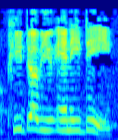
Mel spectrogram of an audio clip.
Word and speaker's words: Pwned: But we pronounce it Pwned, P-O-W-N-E-D. It's spelled P-W-N-E-D because of the transposition of the letters.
